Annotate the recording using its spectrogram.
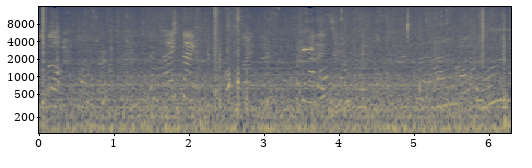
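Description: City bus engine running with a steady low rumble, heard from inside the passenger cabin, with faint passenger voices over it.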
